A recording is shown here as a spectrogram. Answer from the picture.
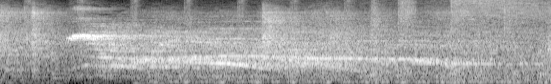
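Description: Ice hockey play heard from behind the glass: sharp knocks of sticks and puck against the boards and glass, with a long pitched call starting about half a second in and sliding slowly lower in pitch.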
